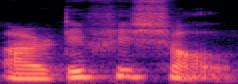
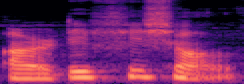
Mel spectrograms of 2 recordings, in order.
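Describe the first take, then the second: No difference in how they are said.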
